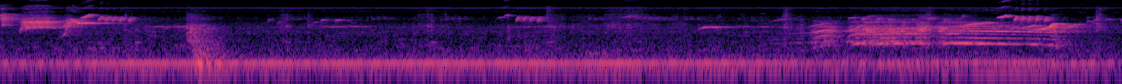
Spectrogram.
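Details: Pied (panda) canary and yellow canary together: scattered high chirps early, then a dense buzzy trill of stacked notes near the end, over a steady low electrical hum.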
